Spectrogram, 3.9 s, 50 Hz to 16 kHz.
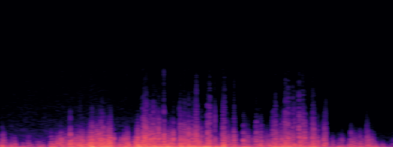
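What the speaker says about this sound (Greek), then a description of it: "Οι θυελλώδεις άνεμοι ξεπέρασαν τα 10 μποφόρ, με τις ρηπές να φτάνουν τα 110 χιλιόμετρα ανά ώρα" Storm-force wind above 10 Beaufort, gusting to 110 km/h, batters the microphone during a snowstorm in northern Greece: a loud, continuous roaring rush with surging gusts and no voices.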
